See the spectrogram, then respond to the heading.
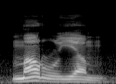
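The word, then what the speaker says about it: مَرْيَم: maka cara membacanya tebal contohnya Maryam khardal rnya tebal Mar khar tebal itu contoh saat fathah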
